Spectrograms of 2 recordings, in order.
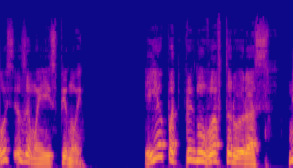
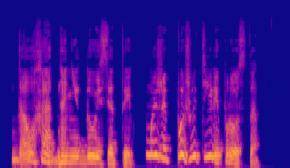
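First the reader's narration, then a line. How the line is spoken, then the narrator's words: Conciliatory purr. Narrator (Russian): Примирительно промурлыкал рыжий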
